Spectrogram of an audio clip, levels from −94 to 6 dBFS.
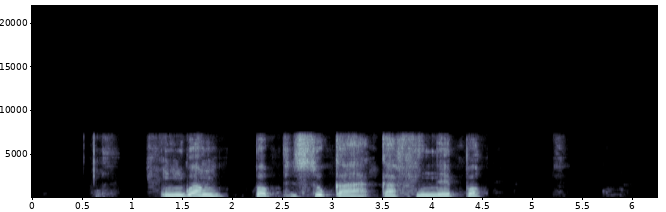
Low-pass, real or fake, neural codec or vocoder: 7.2 kHz; fake; codec, 16 kHz, 4.8 kbps, FACodec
